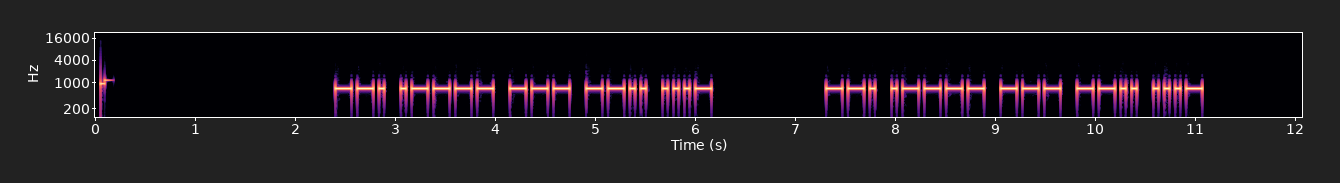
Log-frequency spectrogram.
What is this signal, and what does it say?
Morse code, heard as a keyed tone, about 21 wpm, 700 Hz. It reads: G1OZV G1OZV
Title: DXCC-100 Call Signs - 5 Characters - Repeated 2x - 22wpm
